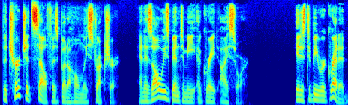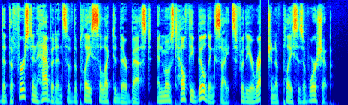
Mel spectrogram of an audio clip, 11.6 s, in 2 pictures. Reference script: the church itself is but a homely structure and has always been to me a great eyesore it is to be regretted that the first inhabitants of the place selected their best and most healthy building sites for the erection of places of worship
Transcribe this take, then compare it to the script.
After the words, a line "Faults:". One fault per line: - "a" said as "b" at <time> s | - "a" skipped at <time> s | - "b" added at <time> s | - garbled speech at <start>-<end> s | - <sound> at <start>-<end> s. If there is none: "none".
the church itself is but a homely structure and has always been to me a great eyesore it is to be regretted that the first inhabitants of the place selected their best and most healthy building sites for the erection of places of worship
Faults:
- dropout at 10.1-10.3 s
